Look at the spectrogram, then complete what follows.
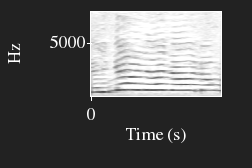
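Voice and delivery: put-on very high whiny toddler "nhá nhá" crying; mock toddler wail, high and nasal-free, repeated; imitated toddler whine. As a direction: squeal it like a little kid throwing a tantrum. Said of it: "começou a chorar".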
